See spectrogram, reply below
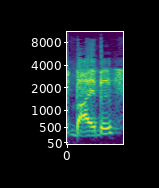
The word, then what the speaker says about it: Bibus: So, Scott, should we call you Scott or Beebus or Bibus? How do you say your last name? – It's Bibus.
